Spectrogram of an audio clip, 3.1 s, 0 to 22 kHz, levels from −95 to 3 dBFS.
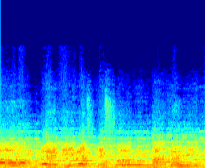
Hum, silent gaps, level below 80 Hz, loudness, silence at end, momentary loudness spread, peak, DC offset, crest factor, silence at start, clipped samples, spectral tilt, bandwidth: none; none; -34 dBFS; -17 LUFS; 0 s; 3 LU; -4 dBFS; under 0.1%; 12 dB; 0 s; under 0.1%; -5.5 dB/octave; 12 kHz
